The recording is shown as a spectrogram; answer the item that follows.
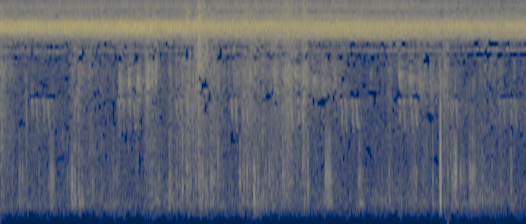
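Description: A steady, high-pitched chorus of tropical insects runs unbroken, with the scattered light rustle and crunch of footsteps moving through dry leaves and undergrowth.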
